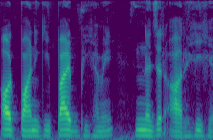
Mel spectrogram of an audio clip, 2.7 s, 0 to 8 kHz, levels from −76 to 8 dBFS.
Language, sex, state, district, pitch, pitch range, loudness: Hindi, male, Chhattisgarh, Bilaspur, 105 Hz, 100-115 Hz, -21 LUFS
